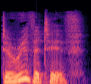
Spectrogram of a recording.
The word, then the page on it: derivative: British English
